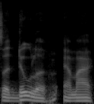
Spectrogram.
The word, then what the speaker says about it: doula: As a what, let me make sure I pronounce the term correctly. It's a doula.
